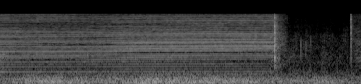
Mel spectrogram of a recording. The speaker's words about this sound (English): She grabs an electric razor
